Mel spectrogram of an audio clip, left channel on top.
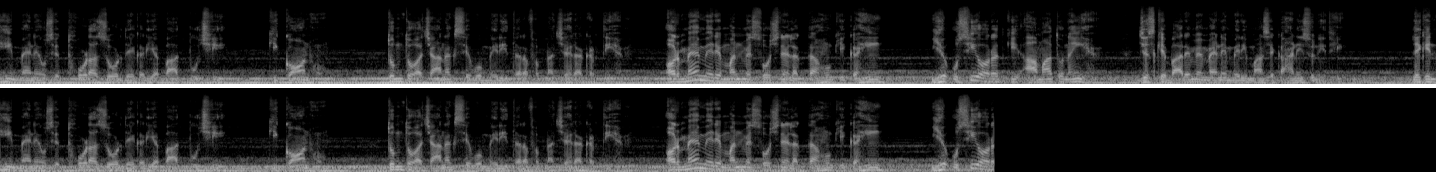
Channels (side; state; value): right; drops out; at 10.0 s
